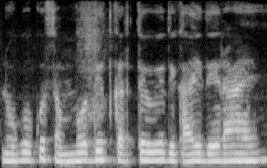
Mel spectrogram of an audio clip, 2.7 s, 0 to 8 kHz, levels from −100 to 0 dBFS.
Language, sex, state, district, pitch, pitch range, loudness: Hindi, male, Chhattisgarh, Bilaspur, 140 Hz, 135-145 Hz, -15 LUFS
